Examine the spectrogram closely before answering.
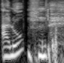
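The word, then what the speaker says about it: Allauch: Alors, ça se dit allô mais oui, on est on est sur 15000, il y a pas de souci. Non mais allô. Voilà, exactement allô. Ça s'écrit àoche mais ça se dit allô.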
